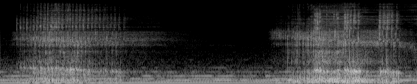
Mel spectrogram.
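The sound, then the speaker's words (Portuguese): A person snoring heavily: two long, loud, rasping snores with a low rumbling buzz, separated by a brief quieter pause, and no talking. “Por que ele está emitindo este barulho estranho? Isso, crianças, é um terráqueo dormindo, se reabastecendo através do recolhimento dos sentidos.”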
